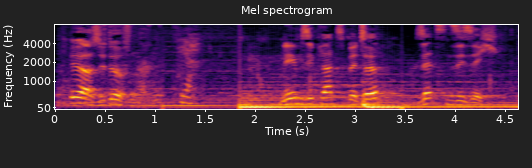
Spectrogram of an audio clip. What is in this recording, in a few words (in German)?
Tatort Rechtsmediziner Forensikerin Gerichtsdiener, Stimmproben; Law & Order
